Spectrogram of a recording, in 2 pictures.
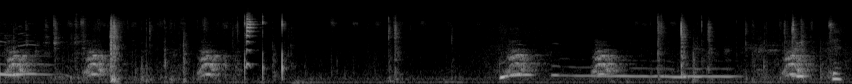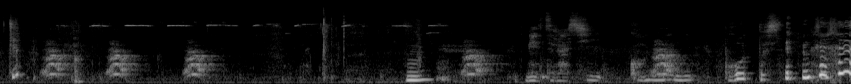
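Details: On 26 February, a young male Corgi born 19 January 2012 makes repeated short, soft yips and barks in uneven bursts, with a drawn-out whimper midway; a person encourages it with "come on" and handling noises are heard.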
